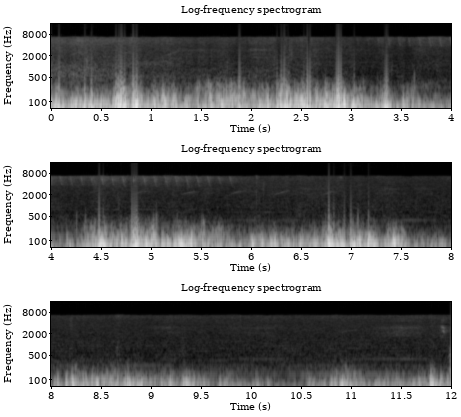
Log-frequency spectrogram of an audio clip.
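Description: Wind buffeting a handheld camera's microphone, with thumps of footsteps and handling as it is carried across the grass; it eases off in the last few seconds.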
